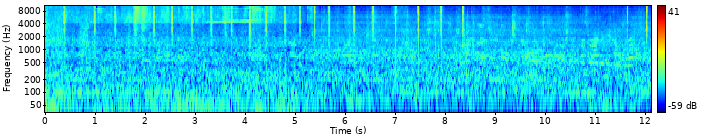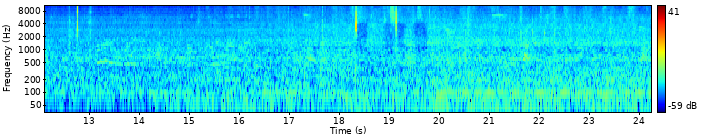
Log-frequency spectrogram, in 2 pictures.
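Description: Street ambience: a steady low hum of traffic under faint, distant voices, with a scatter of light ticks in the first half.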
